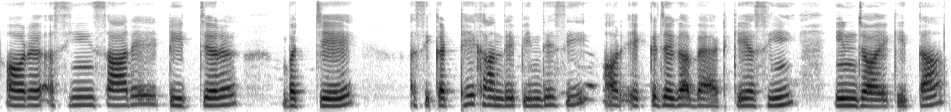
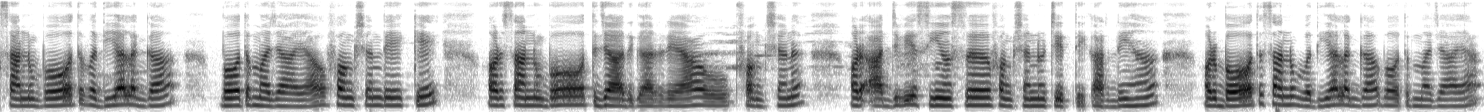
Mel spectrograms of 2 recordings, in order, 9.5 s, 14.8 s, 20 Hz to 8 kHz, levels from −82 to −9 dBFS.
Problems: background conversations at intervals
